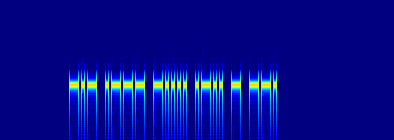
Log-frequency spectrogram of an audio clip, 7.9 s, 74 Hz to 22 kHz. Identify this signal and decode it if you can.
Morse code, heard as a keyed tone, about 20 wpm, 700 Hz. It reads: KJ6LTG
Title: USA Call Signs - 6 Characters - Repeated 2x - 20wpm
